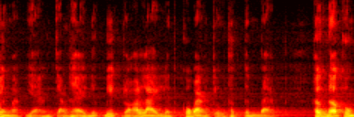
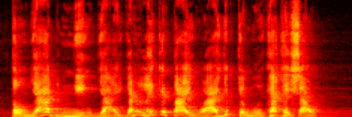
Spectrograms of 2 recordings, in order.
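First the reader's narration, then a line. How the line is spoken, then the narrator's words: Cold, harsh, stressed. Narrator (Vietnamese): Quái nhân mặt vàng không khỏi lộ vẻ sửng sốt, đôi mắt trở thành sáng quắc và lạnh buốt, gằn giọng nói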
